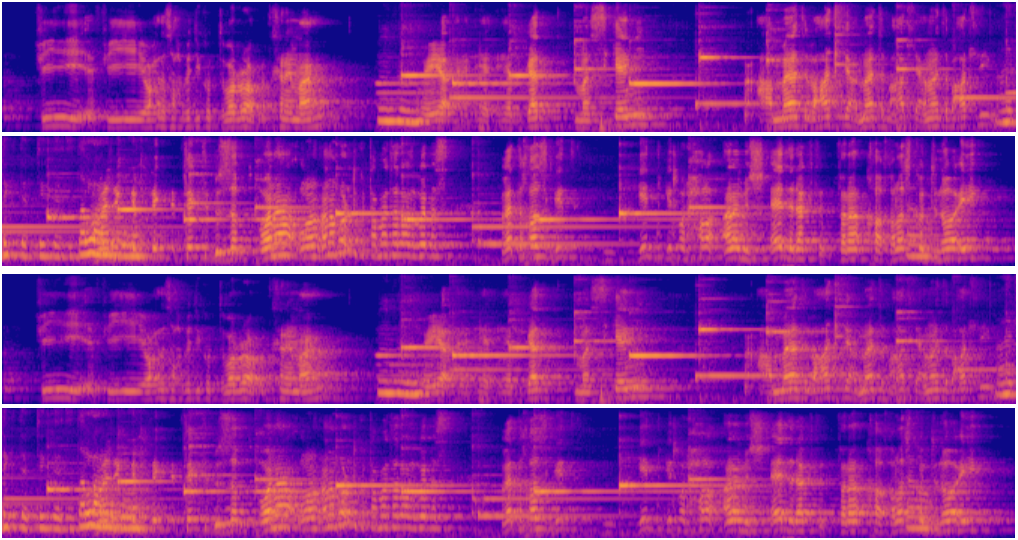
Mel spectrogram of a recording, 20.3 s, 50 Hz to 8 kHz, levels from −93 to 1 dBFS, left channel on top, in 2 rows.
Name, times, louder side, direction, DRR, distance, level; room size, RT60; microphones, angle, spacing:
voice 1, 0.4-3.3 4.1-5.5 5.7-6.4 7.4-9.9 11.0-11.3 11.6-11.7 12.0-14.6 15.1-15.8 16.2-19.9, left 3 dB, 25° left, 5 dB, 0.6 m, -31 dB
sound 1, 3.7-8.5 8.9-13.2 13.5-18.0, left 1 dB, 5° left, 1.6 m, -32 dB
voice 2, 3.8-4.2 9.9-11.5 12.3-12.5 19.2-19.4, left 1 dB, 20° right, 3 dB, 0.6 m, -30 dB
9.4 x 7.4 x 5.0 m, 1.3 s
head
